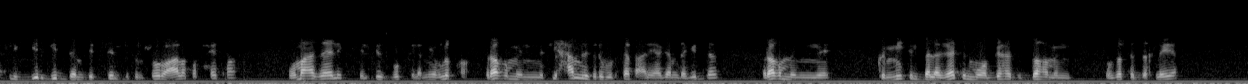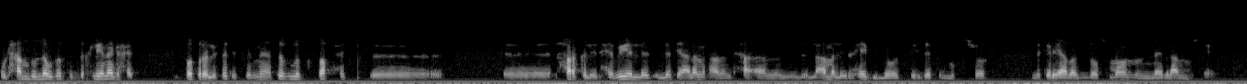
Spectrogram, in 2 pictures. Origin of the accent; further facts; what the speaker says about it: Egypt; يعني أنا كشاب مصري شايف كل ده قدامي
